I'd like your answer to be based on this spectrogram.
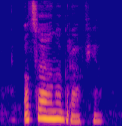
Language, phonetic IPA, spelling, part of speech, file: Polish, [ˌɔt͡sɛãnɔˈɡrafʲja], oceanografia, noun, LL-Q809 (pol)-oceanografia.wav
